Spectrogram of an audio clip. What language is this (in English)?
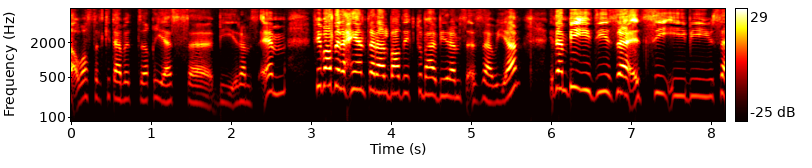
Arabic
